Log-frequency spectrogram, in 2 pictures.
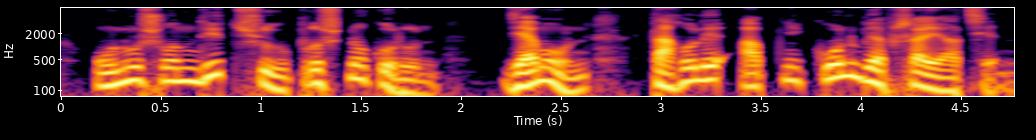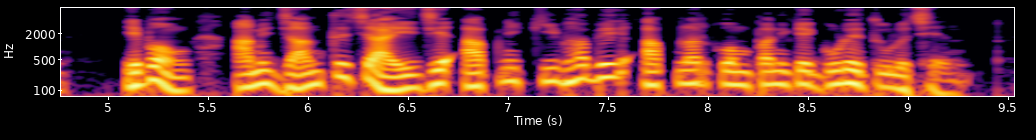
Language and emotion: Bengali, neutral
